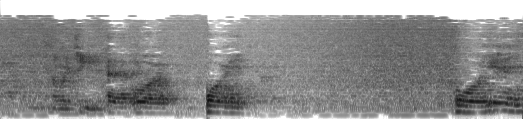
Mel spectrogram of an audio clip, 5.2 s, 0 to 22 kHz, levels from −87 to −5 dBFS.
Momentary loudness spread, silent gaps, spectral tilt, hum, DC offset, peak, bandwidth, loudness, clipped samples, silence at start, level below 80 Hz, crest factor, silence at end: 10 LU; none; -1 dB/octave; none; under 0.1%; 0 dBFS; 14 kHz; -19 LUFS; under 0.1%; 0 s; -74 dBFS; 20 dB; 0 s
